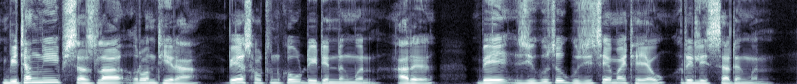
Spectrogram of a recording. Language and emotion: Bodo, neutral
